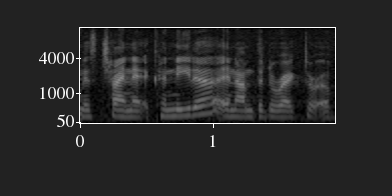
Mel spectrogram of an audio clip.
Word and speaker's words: Kaneda: Shanette Kaneda, Director of Marketing. Did I pronounce that correctly? It's Kanita.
